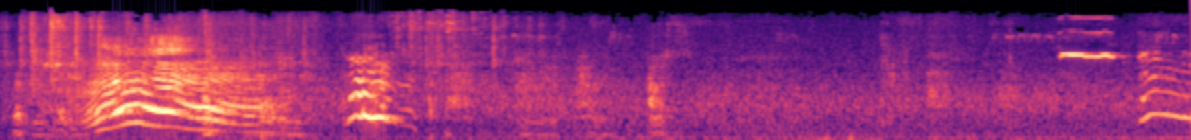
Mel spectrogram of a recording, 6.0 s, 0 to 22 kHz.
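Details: Foofy, a Rottweiler, on 2 August 2020 at Victoria Rottweiler Club, playfully starting protection training. The dog gives one long, arching, high-pitched whine. A short yelp follows, then quiet, then two brief rising cries near the end.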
